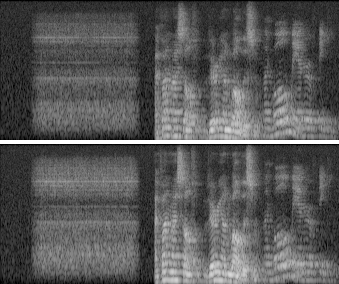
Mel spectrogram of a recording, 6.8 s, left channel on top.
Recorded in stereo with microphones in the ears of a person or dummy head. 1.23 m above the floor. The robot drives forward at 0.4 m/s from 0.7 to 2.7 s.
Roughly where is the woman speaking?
Left.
